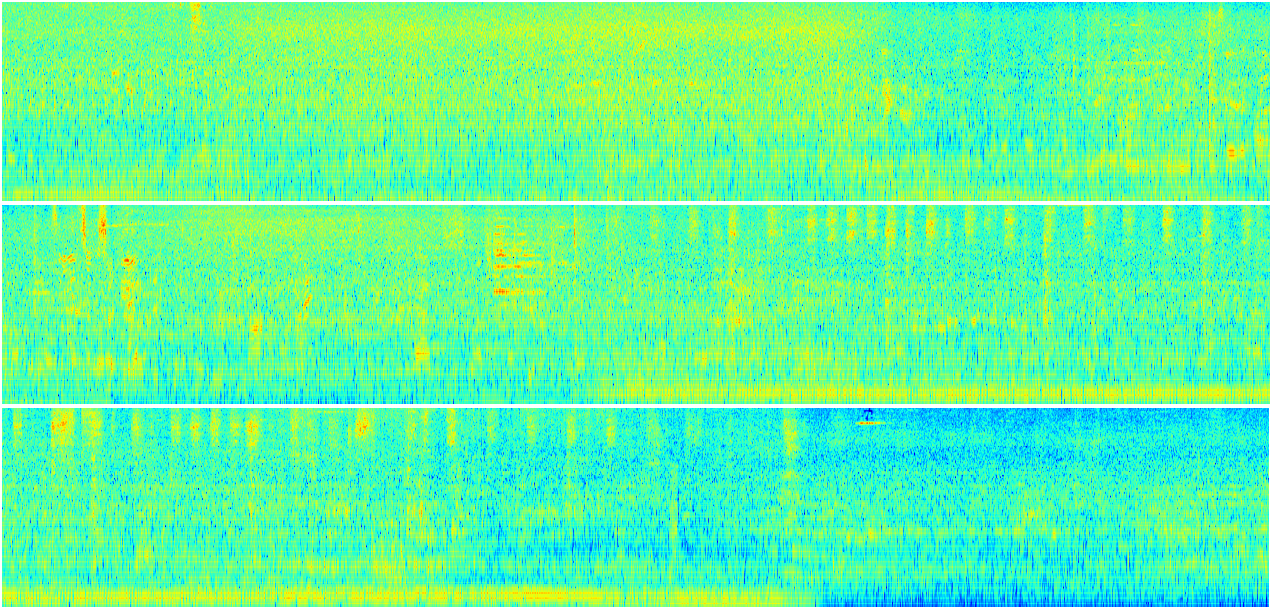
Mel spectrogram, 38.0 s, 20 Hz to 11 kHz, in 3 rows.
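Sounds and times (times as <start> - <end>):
sports car engine running: 18.6 - 33.6.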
